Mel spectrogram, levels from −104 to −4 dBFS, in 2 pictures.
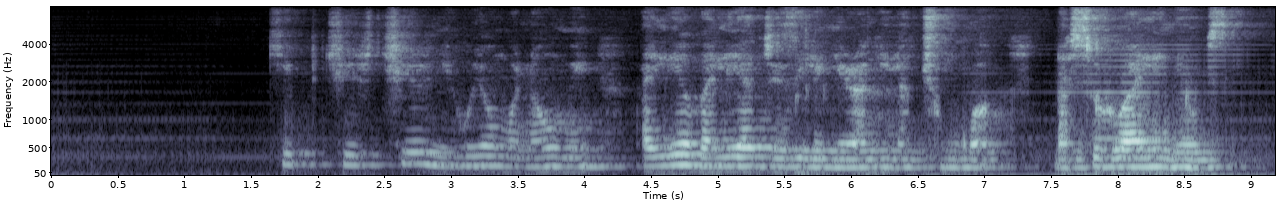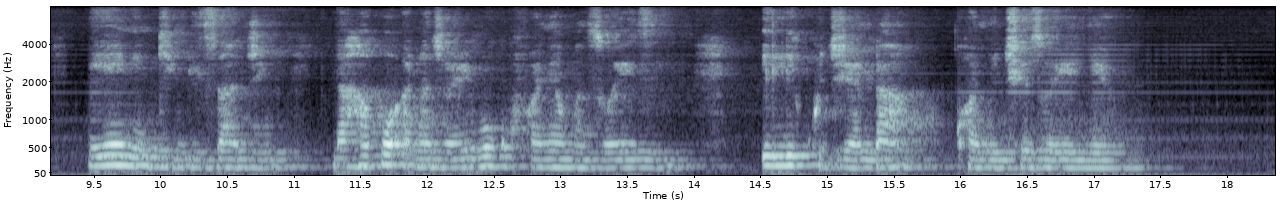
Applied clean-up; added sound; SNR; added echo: neural separator model SepFormer DNS4.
